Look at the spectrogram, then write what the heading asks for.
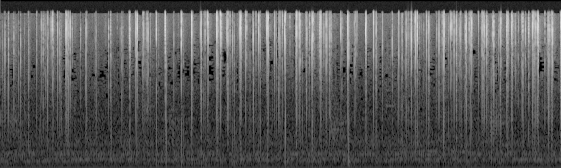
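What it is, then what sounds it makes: Acrylic nails tapping. Long almond-shaped acrylic nails with glitter polish, solid, tap and rub against each other quickly between the hands. The result is a dense stream of sharp, bright clicks with short scraping rubs, all quiet and crisp, over a faint steady low hum.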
